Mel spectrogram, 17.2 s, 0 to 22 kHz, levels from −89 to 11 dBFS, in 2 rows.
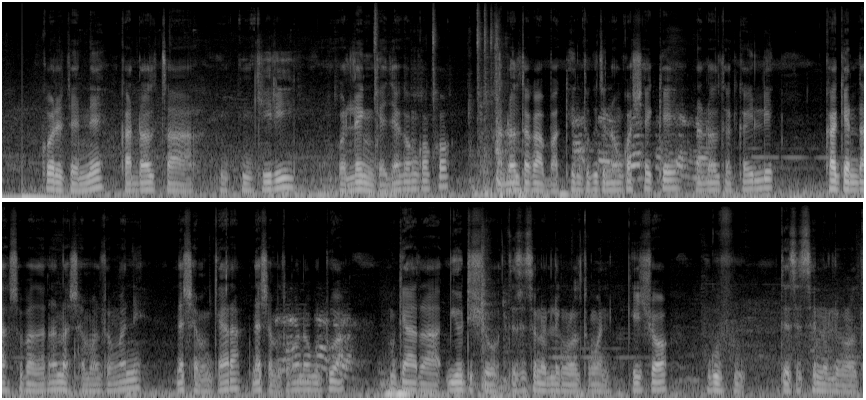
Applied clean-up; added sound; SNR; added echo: none; Sliding door; 7 dB; none.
